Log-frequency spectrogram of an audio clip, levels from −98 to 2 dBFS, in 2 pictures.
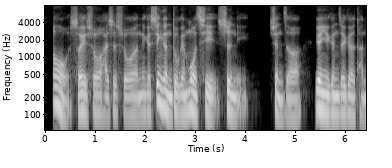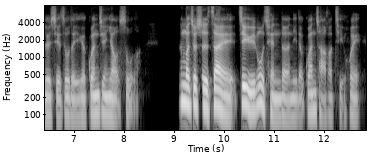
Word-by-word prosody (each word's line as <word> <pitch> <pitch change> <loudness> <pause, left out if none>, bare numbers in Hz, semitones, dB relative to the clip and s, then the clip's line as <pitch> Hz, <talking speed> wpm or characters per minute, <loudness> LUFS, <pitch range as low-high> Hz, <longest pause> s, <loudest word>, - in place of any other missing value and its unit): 哦， 135 - +2
所 115 +1 0
以 115 - +3
说 110 +1 -3
还 100 -1 -5
是 110 +3 -5
说， 105 -1 -4
那 110 +2 -3
个 115 - -2
信 150 - +2
任 125 -7 +3
度 115 +1 -1
跟 110 0 0
默 120 -1 +2
契， 105 -1 0
是 125 -4 +1
你 100 - -5 0.4
选 95 -2 -2
择 95 +2 -5 0.3
愿 130 -2 +6
意 115 -2 +2
跟 110 -1 +1
这 110 0 -1
个 105 -2 -1
团 95 0 -9
队 105 0 -1
协 95 -1 -4
作 100 +3 -4
的 95 -1 -5
一 90 - -7
个 100 -1 -5
关 110 +2 -1
键 110 -2 -2
要 95 -2 -2
素 - - -8
了。 - - -22 0.8
那 170 - -3
么 160 -2 +7
就 150 +1 +3
是 140 -2 +3
在 120 -6 +5
基 160 - +6
于 125 -3 +4
目 155 +2 +2
前 105 -7 -3
的 95 -2 -3
你 95 0 -5
的 95 - -8
观 120 0 -3
察 100 -5 -7
和 100 0 -11
体 100 - -14
会， 105 -2 -9
110 Hz, 245 characters per minute, -20 LUFS, 100-120 Hz, 0.8 s, 么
